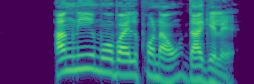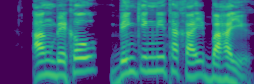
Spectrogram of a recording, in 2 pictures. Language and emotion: Bodo, angry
